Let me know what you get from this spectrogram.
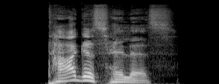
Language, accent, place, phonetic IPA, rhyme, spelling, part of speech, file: German, Germany, Berlin, [ˈtaːɡəsˈhɛləs], -ɛləs, tageshelles, adjective, De-tageshelles.ogg
- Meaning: strong/mixed nominative/accusative neuter singular of tageshell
